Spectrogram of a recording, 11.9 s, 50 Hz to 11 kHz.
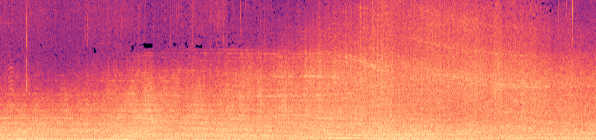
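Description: Airbus A320-family jet airliner on final approach with gear down, passing low overhead. Its twin turbofan engines give a loud, steady jet noise whose tone sweeps up and down as it passes. A short whine comes through about six seconds in, as it goes directly over.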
